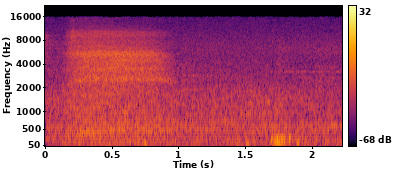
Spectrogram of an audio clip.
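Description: A person's short intake of breath, a soft hiss lasting under a second, in a pause between spoken sentences.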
